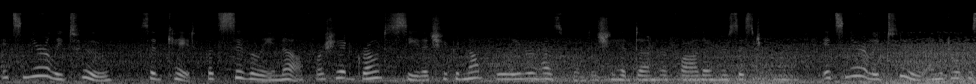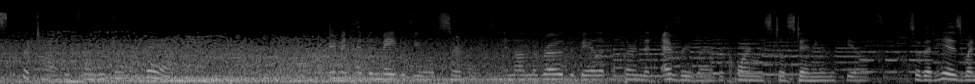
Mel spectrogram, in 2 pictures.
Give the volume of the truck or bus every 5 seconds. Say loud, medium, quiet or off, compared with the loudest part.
quiet, medium, loud, medium.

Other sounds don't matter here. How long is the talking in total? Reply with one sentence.
The talking can be heard for 18 seconds in total.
